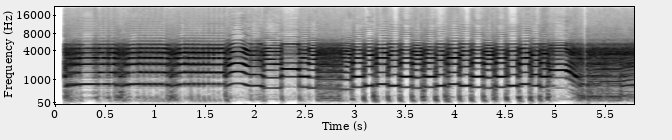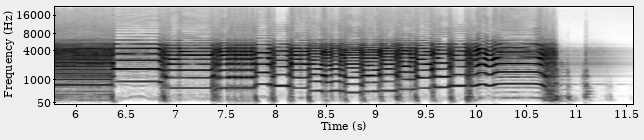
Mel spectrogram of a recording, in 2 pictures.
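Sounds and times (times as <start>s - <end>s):
guitar with wah off: 0.1s - 11.5s.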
